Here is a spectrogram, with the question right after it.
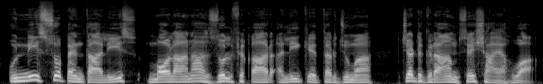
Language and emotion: Urdu, neutral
